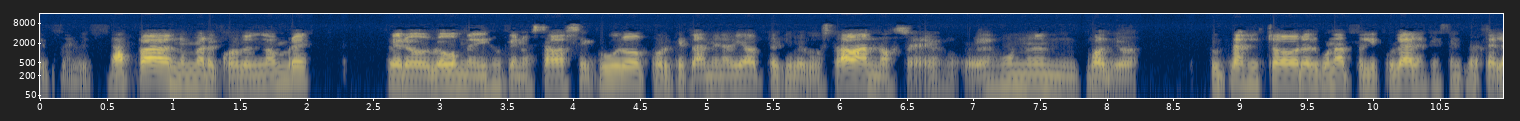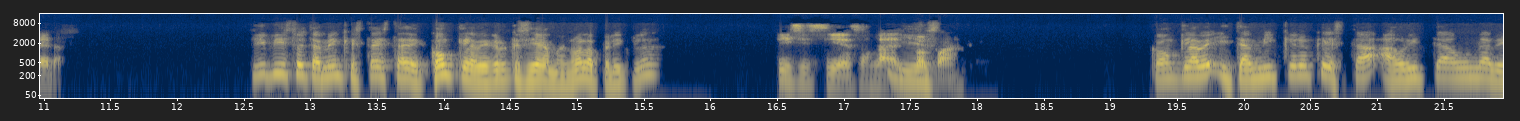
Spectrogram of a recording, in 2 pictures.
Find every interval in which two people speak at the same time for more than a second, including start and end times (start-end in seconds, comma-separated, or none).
none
